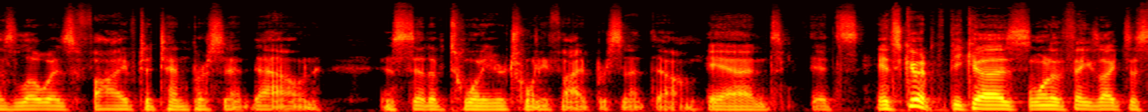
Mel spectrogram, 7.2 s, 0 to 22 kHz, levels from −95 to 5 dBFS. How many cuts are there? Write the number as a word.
three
